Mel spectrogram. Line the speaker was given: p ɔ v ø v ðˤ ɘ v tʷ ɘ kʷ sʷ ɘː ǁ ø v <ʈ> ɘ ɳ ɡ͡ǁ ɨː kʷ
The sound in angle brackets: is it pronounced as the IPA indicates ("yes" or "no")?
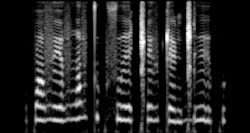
yes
